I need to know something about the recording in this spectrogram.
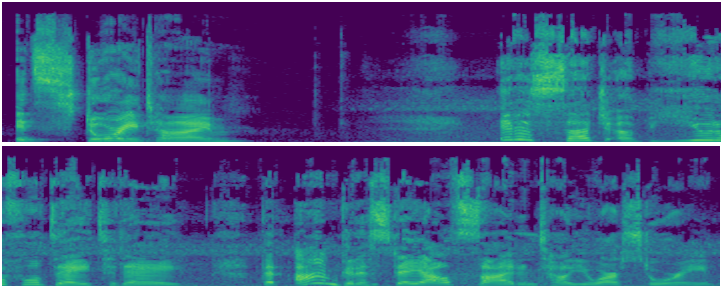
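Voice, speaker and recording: A woman hosting a children's storytime outdoors, telling things in simple, deliberate phrases for small children. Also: medium pitch, animated. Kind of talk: storytelling and guided talk for young children. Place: outdoors in a public park. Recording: outdoor park with faint background noise.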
